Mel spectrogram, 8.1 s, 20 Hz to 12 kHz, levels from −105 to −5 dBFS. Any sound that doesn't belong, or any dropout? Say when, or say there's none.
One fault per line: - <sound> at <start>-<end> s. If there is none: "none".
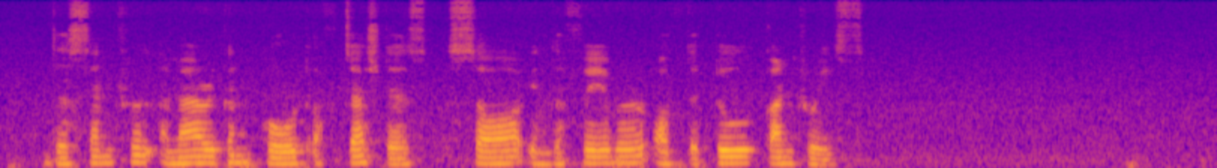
none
